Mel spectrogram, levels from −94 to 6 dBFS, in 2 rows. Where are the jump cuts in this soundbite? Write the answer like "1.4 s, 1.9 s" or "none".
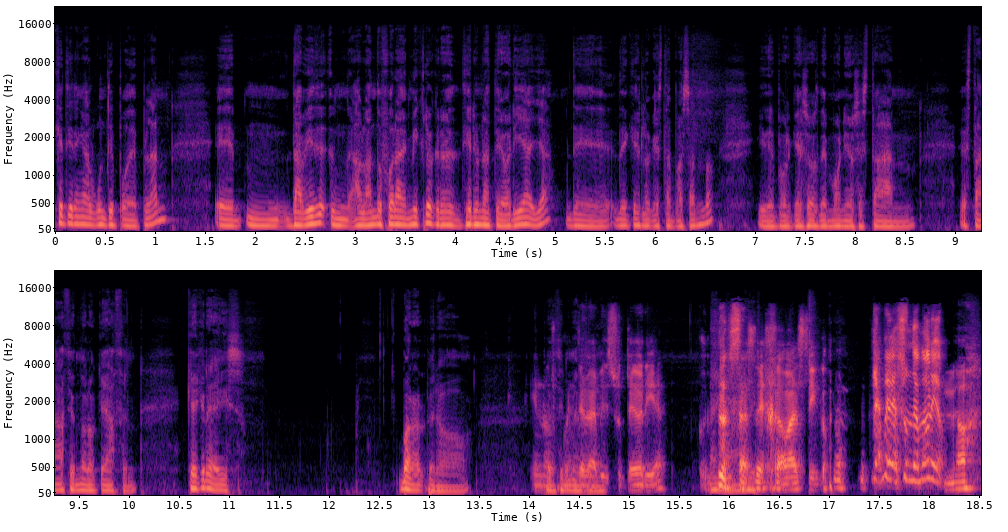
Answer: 13.0 s, 15.8 s, 17.4 s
